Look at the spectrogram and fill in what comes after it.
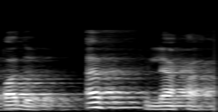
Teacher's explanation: حمزہ کی آواز واضح نکالنی اور فا کی آواز بھی واضح طور پر آنی چاہیے، اس میں ہمس ہے یعنی سانس کی آواز جاری رہتی ہے ، اس میں افلح، لام اور ہا جلدی پڑھیں گے، ہا · قاف پر دال ساکن پہ قلقلہ ہے ۔ قد افلح، حمزہ کی آواز واضح نکالنی اور فا کی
